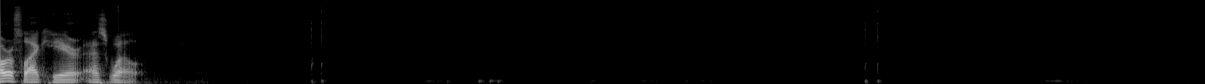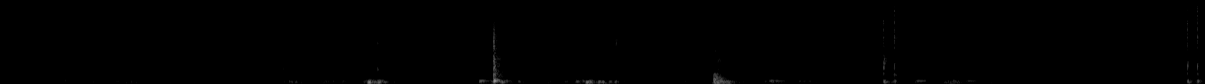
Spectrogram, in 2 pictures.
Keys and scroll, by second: 15.7 a, 17.7-18.5 typing, 19.8-20.5 typing.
